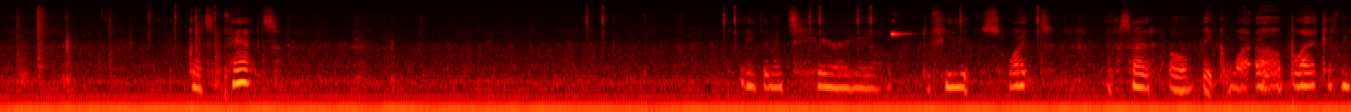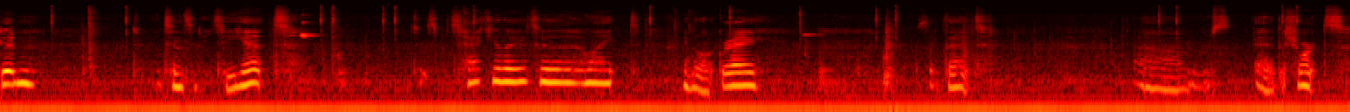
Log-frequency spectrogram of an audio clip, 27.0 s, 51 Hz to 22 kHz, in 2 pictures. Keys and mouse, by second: 1.7 click, 2.7 Tab, 11.1 Tab, 11.8 Tab, 12.2 Tab, 12.7 Tab, 13.5 Tab, 21.1-24.9 drag, 23.0 Tab, 23.6 a, 24.0 a, 24.9 a, 25.2 click.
